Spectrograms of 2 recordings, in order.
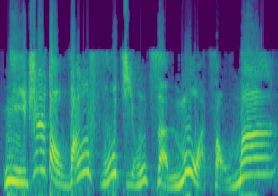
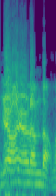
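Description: First: It is said slowly and clearly. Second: It is said fast and slurred together.

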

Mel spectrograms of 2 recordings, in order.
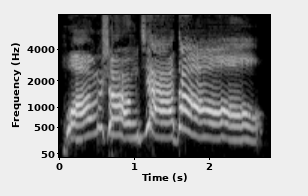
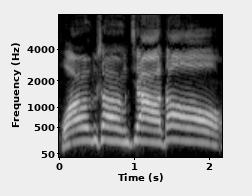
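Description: First: It is called at a higher pitch. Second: It is called at a lower pitch.

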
